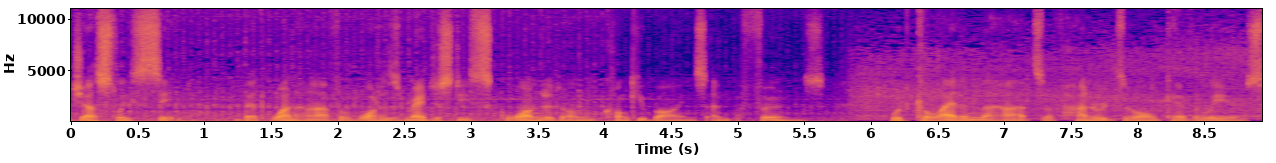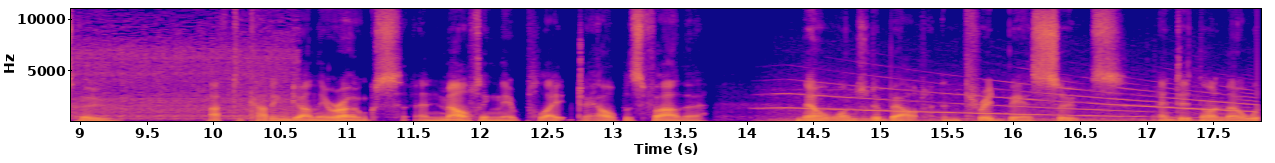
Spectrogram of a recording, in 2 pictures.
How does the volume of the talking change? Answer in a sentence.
The volume of the talking stays about the same.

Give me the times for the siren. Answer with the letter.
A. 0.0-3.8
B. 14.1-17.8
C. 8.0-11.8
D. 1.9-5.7
B.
